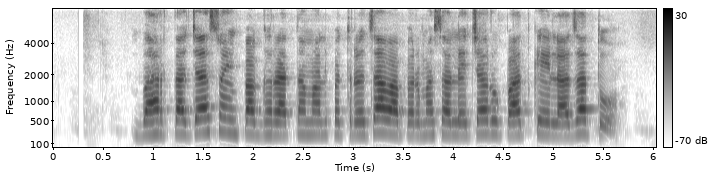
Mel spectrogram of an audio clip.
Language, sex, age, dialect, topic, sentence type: Marathi, female, 18-24, Northern Konkan, agriculture, statement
